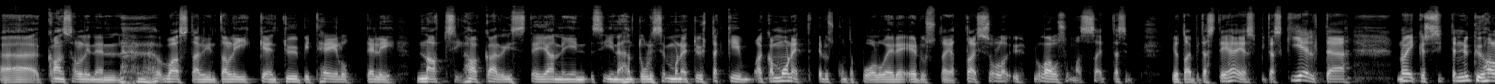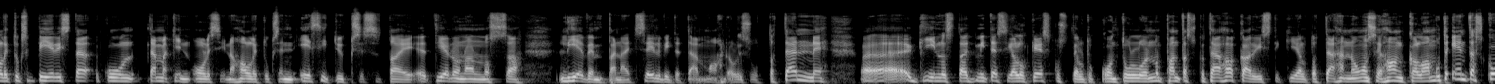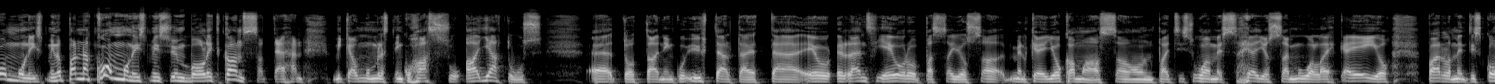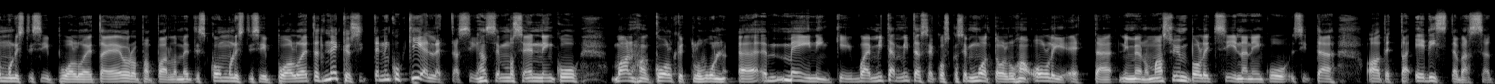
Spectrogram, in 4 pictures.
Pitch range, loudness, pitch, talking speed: 120-160 Hz, -20 LUFS, 140 Hz, 140 wpm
